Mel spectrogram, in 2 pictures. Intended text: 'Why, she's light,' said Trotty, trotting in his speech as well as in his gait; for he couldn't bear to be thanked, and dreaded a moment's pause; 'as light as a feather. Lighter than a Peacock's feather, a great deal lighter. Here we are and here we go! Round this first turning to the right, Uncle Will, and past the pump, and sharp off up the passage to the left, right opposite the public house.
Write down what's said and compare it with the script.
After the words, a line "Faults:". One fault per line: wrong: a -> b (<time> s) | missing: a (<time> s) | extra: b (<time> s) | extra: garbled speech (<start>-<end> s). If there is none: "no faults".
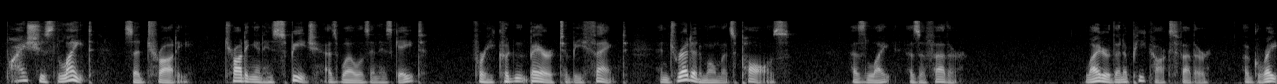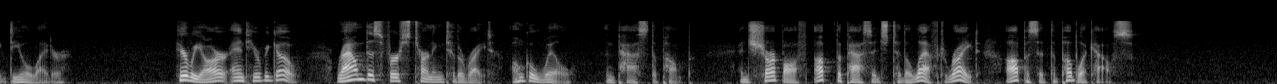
'Why, she's light,' said Trotty, trotting in his speech as well as in his gait; for he couldn't bear to be thanked, and dreaded a moment's pause; 'as light as a feather. Lighter than a Peacock's feather, a great deal lighter. Here we are and here we go! Round this first turning to the right, Uncle Will, and past the pump, and sharp off up the passage to the left, right opposite the public house.
Faults:
no faults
